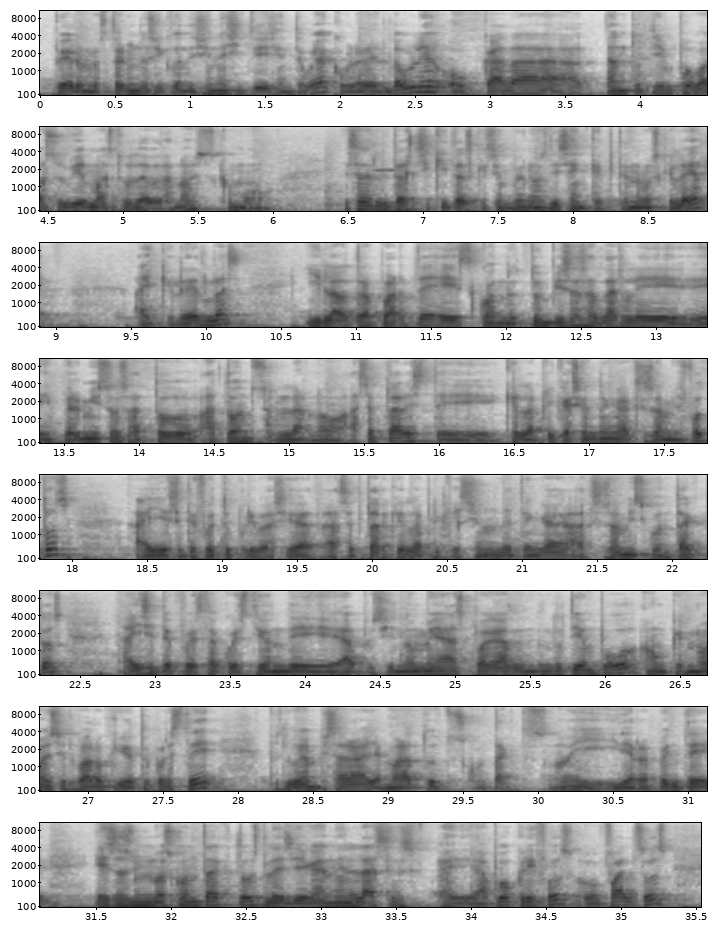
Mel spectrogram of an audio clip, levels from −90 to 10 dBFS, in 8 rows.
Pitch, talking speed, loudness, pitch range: 115 Hz, 235 wpm, -17 LUFS, 105-120 Hz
